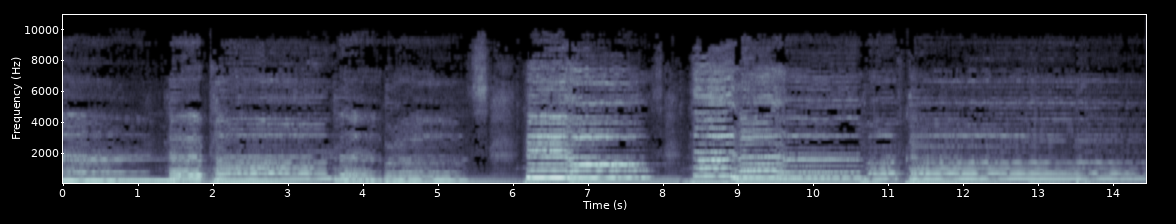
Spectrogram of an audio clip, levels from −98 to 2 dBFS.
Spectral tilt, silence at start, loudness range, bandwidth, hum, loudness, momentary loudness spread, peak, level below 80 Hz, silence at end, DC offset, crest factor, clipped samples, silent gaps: -5 dB/octave; 0 s; 8 LU; 9.8 kHz; none; -25 LUFS; 15 LU; -10 dBFS; -54 dBFS; 0 s; under 0.1%; 16 dB; under 0.1%; none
